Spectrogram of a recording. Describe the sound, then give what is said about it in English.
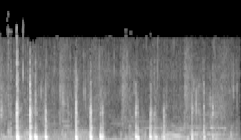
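Donkey hooves clop along in quick, uneven groups of sharp hollow knocks, fairly loud, with no voices over them. “I will now saw this donkey in half with a butter knife. I'm out of here.”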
